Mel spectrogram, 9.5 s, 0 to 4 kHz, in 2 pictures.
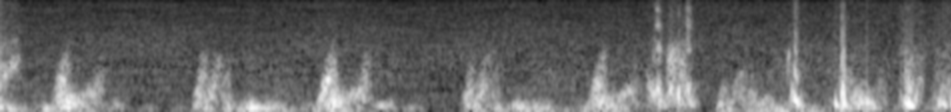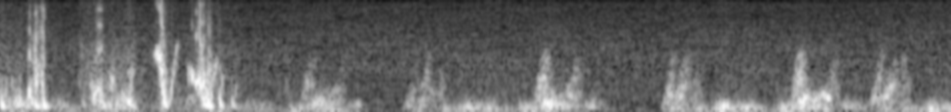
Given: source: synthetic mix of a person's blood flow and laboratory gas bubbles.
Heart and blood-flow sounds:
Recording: Doppler ultrasound of blood flow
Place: precordium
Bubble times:
0.00-0.11 s: bubbles
3.23-3.50 s: bubbles
3.93-4.04 s: bubbles
4.14-4.34 s: bubbles
4.49-4.62 s: bubbles
4.66-5.03 s: bubbles
5.14-5.45 s: bubbles
5.50-5.96 s: bubbles
From the record:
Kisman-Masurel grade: 233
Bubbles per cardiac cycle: several, 3 to 8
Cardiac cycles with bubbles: 50 to 99%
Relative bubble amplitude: loud (0.450 to 0.775)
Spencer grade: 3 (all of the cardiac periods contain showers or single bubble signals, but not dominating or overriding the cardiac motion signals)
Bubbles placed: anywhere in the cardiac cycle

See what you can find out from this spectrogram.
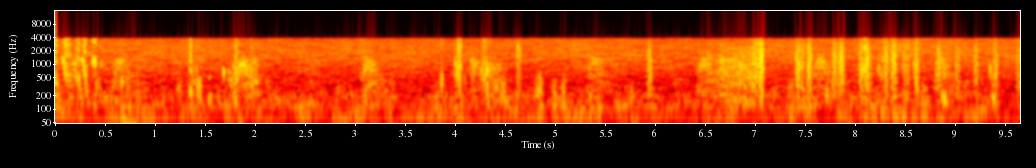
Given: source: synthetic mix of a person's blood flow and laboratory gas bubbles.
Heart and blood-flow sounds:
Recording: Doppler ultrasound of blood flow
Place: subclavian vein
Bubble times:
0.00-0.51 s: bubbles
0.64-0.71 s: bubbles
1.30-1.50 s: bubbles
1.52-1.88 s: bubbles
1.91-2.03 s: bubbles
3.83-3.90 s: bubbles
3.96-4.52 s: bubbles
7.68-7.79 s: bubbles
8.04-8.16 s: bubbles
8.21-8.30 s: bubbles
8.46-8.53 s: bubbles
8.57-8.67 s: bubbles
8.83-8.95 s: bubbles
9.31-9.45 s: bubbles
9.62-9.66 s: bubbles
From the record:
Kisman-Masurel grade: 232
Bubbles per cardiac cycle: several, 3 to 8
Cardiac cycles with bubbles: 50 to 99%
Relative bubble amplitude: moderate (0.250 to 0.450)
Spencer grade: 3 (all of the cardiac periods contain showers or single bubble signals, but not dominating or overriding the cardiac motion signals)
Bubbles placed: anywhere in the cardiac cycle

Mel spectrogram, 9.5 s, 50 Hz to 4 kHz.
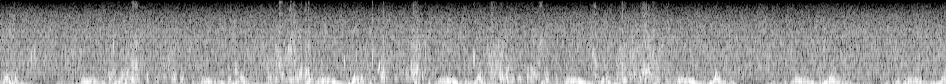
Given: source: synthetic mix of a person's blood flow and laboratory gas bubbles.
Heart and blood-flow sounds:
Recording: Doppler ultrasound of blood flow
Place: precordium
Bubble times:
0.08-0.21 s: bubbles
0.27-0.39 s: bubbles
1.05-1.88 s: bubbles
2.25-2.40 s: bubbles
2.64-3.18 s: bubbles
3.40-4.29 s: bubbles
4.70-5.52 s: bubbles
5.89-6.02 s: bubbles
6.14-6.73 s: bubbles
From the record:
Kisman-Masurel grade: 333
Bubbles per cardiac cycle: rolling drumbeat, 9 or more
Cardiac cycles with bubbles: 50 to 99%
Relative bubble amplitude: loud (0.450 to 0.775)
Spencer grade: 3 (all of the cardiac periods contain showers or single bubble signals, but not dominating or overriding the cardiac motion signals)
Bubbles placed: only in the low amplitude regions of the cardiac cycle

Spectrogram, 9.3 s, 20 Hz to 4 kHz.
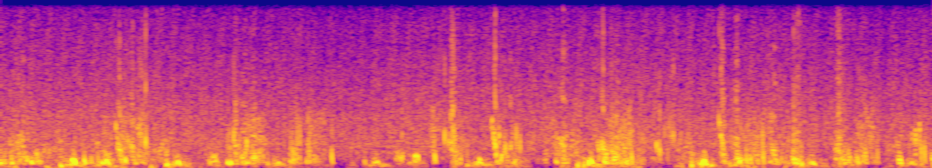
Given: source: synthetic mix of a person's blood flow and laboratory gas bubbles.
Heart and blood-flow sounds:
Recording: Doppler ultrasound of blood flow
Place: precordium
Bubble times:
0.00-0.47 s: bubbles
0.79-1.10 s: bubbles
1.13-1.51 s: bubbles
1.59-1.64 s: bubbles
2.24-2.67 s: bubbles
2.85-3.26 s: bubbles
3.29-3.35 s: bubbles
3.93-4.04 s: bubbles
4.10-4.62 s: bubbles
4.88-5.23 s: bubbles
5.43-5.72 s: bubbles
5.94-6.44 s: bubbles
6.52-6.75 s: bubbles
7.17-8.05 s: bubbles
8.32-8.81 s: bubbles
8.93-9.33 s: bubbles
From the record:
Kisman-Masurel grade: 342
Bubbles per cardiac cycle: rolling drumbeat, 9 or more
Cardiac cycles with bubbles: 100%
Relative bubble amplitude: moderate (0.250 to 0.450)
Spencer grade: 3 (all of the cardiac periods contain showers or single bubble signals, but not dominating or overriding the cardiac motion signals)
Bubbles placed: only in the low amplitude regions of the cardiac cycle

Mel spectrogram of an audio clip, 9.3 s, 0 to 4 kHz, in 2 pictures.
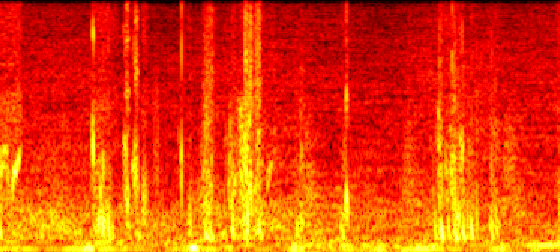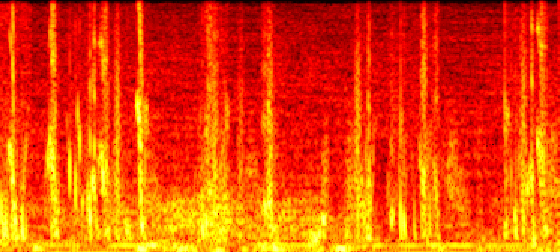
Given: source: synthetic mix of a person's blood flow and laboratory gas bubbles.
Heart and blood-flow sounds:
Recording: Doppler ultrasound of blood flow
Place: subclavian vein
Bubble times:
0.00-0.20 s: bubbles
0.76-1.00 s: bubbles
1.03-1.27 s: bubbles
1.50-1.53 s: bubbles
1.57-1.82 s: bubbles
1.89-2.31 s: bubbles
2.46-2.63 s: bubbles
2.82-2.95 s: bubbles
3.60-4.03 s: bubbles
4.08-4.21 s: bubbles
4.65-4.94 s: bubbles
5.05-5.17 s: bubbles
5.22-5.64 s: bubbles
5.67-5.93 s: bubbles
6.33-6.59 s: bubbles
6.85-7.01 s: bubbles
7.54-7.82 s: bubbles
7.89-8.39 s: bubbles
8.88-9.30 s: bubbles
From the record:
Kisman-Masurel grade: 243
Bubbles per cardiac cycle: several, 3 to 8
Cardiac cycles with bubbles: 100%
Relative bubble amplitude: loud (0.450 to 0.775)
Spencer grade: 3 (all of the cardiac periods contain showers or single bubble signals, but not dominating or overriding the cardiac motion signals)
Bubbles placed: anywhere in the cardiac cycle

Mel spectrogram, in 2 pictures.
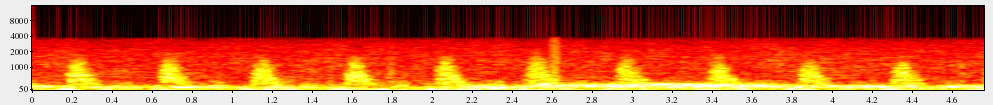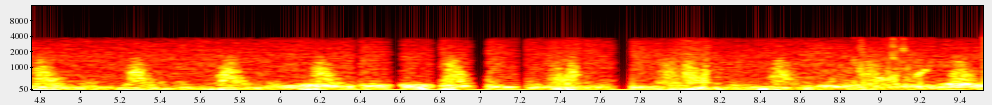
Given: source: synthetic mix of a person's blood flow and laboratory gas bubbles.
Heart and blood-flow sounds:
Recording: Doppler ultrasound of blood flow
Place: subclavian vein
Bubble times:
8.74-9.29 s: bubbles
From the record:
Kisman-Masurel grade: 211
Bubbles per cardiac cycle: several, 3 to 8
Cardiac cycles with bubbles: 1 to 10%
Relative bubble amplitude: barely perceptible (0.100 to 0.250)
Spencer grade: 1 (occasional bubble signal discernible with the cardiac motion signal, with majority of cardiac periods free of bubbles)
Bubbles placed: anywhere in the cardiac cycle

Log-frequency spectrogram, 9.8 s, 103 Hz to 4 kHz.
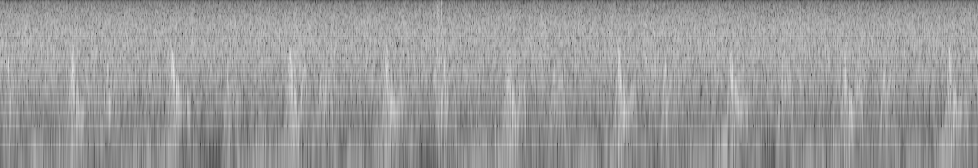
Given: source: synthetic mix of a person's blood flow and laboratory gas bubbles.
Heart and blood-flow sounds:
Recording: Doppler ultrasound of blood flow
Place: precordium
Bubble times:
4.33-4.47 s: bubbles
6.45-6.49 s: bubbles
From the record:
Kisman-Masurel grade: 122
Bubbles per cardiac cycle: 1 to 2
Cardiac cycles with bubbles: 10 to 50%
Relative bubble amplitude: moderate (0.250 to 0.450)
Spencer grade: 2 (many but less than half of the cardiac periods contain bubble signals, singularly or in groups)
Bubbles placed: anywhere in the cardiac cycle

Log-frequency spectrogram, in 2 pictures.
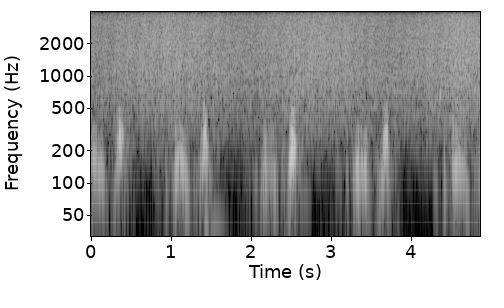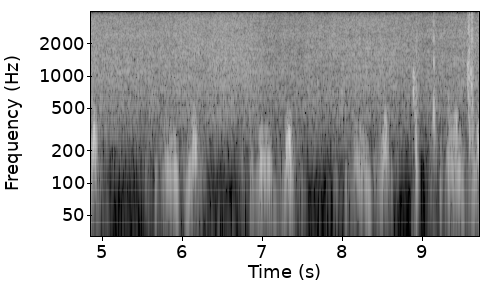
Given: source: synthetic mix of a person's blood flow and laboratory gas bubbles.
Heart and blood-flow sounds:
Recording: Doppler ultrasound of blood flow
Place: precordium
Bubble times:
8.86-8.98 s: bubbles
9.10-9.19 s: bubbles
9.30-9.46 s: bubbles
9.55-9.67 s: bubbles
From the record:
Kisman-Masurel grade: 213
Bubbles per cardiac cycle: several, 3 to 8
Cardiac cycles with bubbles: 1 to 10%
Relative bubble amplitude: loud (0.450 to 0.775)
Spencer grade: 1 (occasional bubble signal discernible with the cardiac motion signal, with majority of cardiac periods free of bubbles)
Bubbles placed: only in the low amplitude regions of the cardiac cycle

